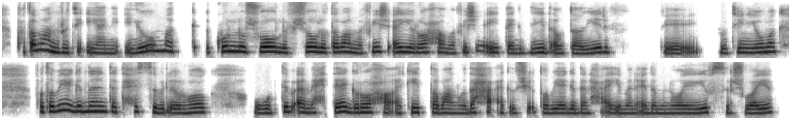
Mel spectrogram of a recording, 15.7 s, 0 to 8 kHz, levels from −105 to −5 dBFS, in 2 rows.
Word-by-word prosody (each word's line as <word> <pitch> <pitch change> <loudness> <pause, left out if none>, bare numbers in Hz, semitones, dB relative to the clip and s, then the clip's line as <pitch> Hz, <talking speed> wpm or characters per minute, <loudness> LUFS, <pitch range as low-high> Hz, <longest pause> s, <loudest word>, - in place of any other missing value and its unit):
فطبعًا 295 -8 +3
روتي 200 0 -3
يعني 185 -1 -4
يومك 250 +4 +1 0.4
كُلّه 250 -1 +4
شغل 230 -2 +6
في 200 - -16
شغل 230 -2 +5
طبعًا 220 +1 +2
ما 190 -2 -3
فيش 230 +5 -3
أي 220 0 +4
راحة 210 +1 -1
وما 185 -2 -5
فيش 195 - -6
أي 210 - 0
تجديد 190 +1 -3
أو 175 - -1
تغيير 180 +4 0 0.5
في 85 -1 -3 0.2
روتين 195 +2 -3
يومك. 215 +3 +2 0.5
فطبيعي 255 +5 +3
جدًا 255 0 +3
إن 245 - +3
أنت 250 -1 +2
تحس 235 +1 -2
بالإرهاق 190 +2 0 0.5
وبتبقى 185 +5 +1
محتاج 210 +2 +1
راحة 210 -1 +1
أكيد 205 +3 -1
طبعًا 190 -2 -1
وده 175 +3 -2
حقك 190 - -4
وده - - -3
شيء - - -8
طبيعي 185 0 -1
جدًا. 180 0 -3
حق - - -10
أي - - -3
بني 175 0 -5
آدم 180 -1 -3
إن 175 +1 -5
هو 180 0 0
يفصل 180 +1 -1
شوية. 180 +3 +1
205 Hz, 180 wpm, -23 LUFS, 185-230 Hz, 0.5 s, شغل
